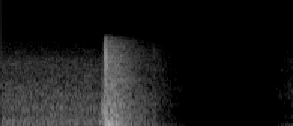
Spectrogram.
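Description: Cinematic trailer sound effect: a steady rushing swell that ends in a single heavy impact hit a little under a second in, dying away quickly.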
